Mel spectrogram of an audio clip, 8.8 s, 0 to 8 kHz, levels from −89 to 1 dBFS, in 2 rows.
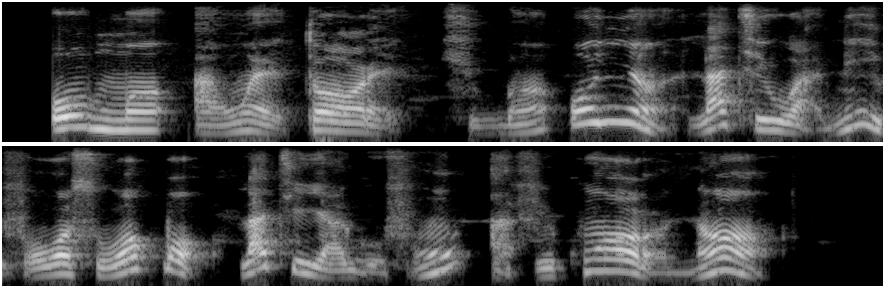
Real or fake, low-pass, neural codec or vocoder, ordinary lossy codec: real; 7.2 kHz; none; Opus, 24 kbps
